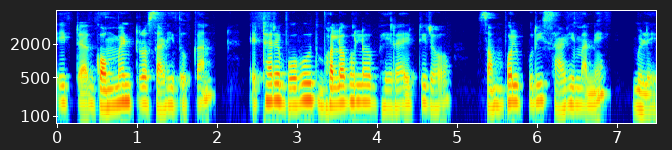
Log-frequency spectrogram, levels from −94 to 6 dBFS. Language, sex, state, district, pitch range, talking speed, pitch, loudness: Odia, female, Odisha, Sambalpur, 155-185 Hz, 105 wpm, 170 Hz, -23 LUFS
